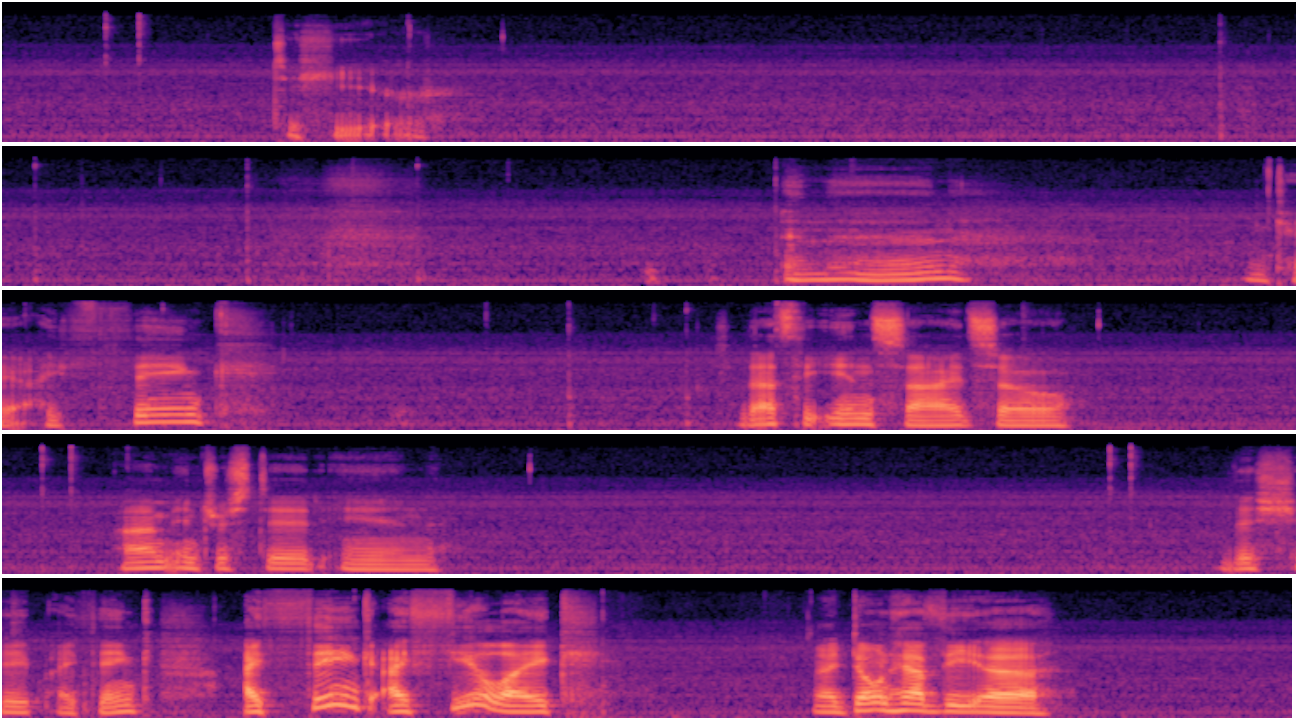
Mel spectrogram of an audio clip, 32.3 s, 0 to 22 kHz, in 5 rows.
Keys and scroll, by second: 8.4 space, 17.6 l.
